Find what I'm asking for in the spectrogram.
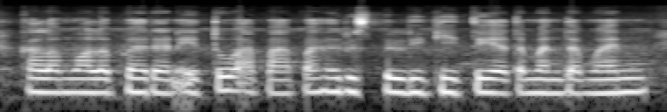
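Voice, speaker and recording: Over noticeable background noise, a woman speaks at a medium pitch and a fairly quick pace. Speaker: housewife vlogger. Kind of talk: vlog voice-over. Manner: casual, chatty.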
